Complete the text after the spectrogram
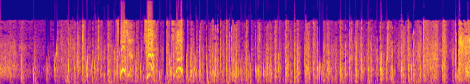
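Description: Horses gallop with rapid, heavy hoof beats.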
